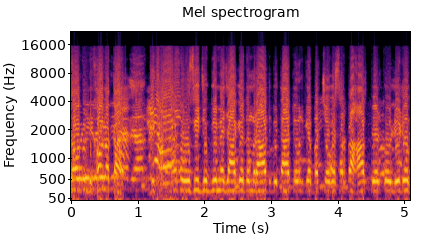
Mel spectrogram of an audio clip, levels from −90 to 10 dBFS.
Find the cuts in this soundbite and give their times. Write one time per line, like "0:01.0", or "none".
0:01.6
